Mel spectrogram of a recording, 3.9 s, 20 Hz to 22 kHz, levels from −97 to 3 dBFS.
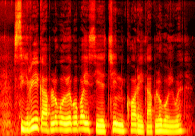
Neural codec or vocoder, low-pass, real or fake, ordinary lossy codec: none; none; real; none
